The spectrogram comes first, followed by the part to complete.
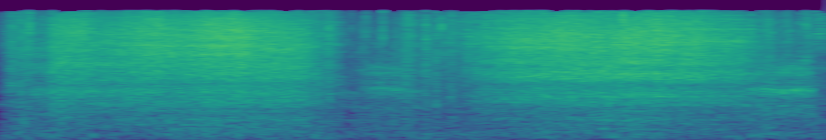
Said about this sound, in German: Äh, da sind unten, habe ich schon so, weil das so Folienballons sind, habe ich so Röhrchen reingesteckt. Ach, hier. Gesteckt. Ja. Soll ich den jetzt aufpusten? Oder wie? Ja, genau. Jetzt könnten wir mal die Ballons aufpusten.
